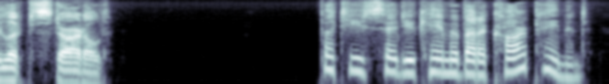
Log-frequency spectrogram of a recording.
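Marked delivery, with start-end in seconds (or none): 2.1-4.0 a higher-voiced prim society lady; lady's voice, pitched up and a little pert; voiced woman. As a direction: play the indignant lady of the house. Woman figure's lines.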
